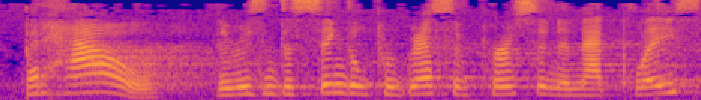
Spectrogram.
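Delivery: high, loud wail. Acted. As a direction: cry it out in despair. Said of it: "I wailed".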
